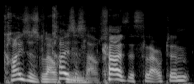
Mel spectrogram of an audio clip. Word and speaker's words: Kaiserslautern: Kaiserslautern.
